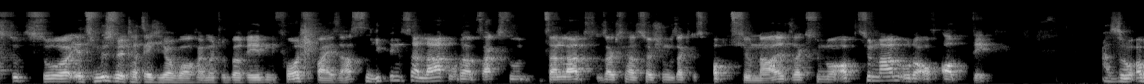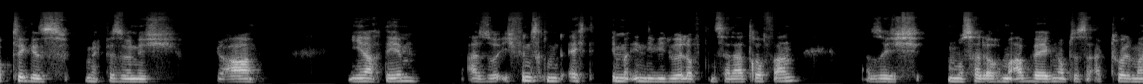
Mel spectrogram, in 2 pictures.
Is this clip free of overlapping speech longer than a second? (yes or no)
yes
